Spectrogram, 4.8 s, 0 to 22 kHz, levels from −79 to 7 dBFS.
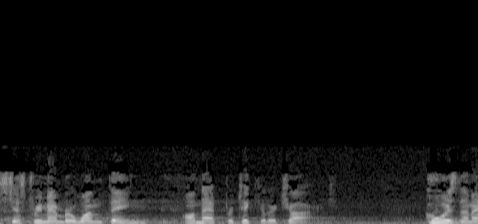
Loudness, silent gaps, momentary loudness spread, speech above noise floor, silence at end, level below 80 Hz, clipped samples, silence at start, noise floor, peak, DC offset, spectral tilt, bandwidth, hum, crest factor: -21 LUFS; none; 15 LU; 22 dB; 0 s; -42 dBFS; under 0.1%; 0 s; -41 dBFS; -4 dBFS; under 0.1%; -5 dB/octave; 7.4 kHz; none; 18 dB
